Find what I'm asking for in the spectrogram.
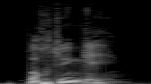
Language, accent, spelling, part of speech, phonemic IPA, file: French, France, portugais, noun / adjective, /pɔʁ.ty.ɡɛ/, Fr-portugais.ogg
- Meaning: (noun) Portuguese, the Portuguese language; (adjective) Portuguese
